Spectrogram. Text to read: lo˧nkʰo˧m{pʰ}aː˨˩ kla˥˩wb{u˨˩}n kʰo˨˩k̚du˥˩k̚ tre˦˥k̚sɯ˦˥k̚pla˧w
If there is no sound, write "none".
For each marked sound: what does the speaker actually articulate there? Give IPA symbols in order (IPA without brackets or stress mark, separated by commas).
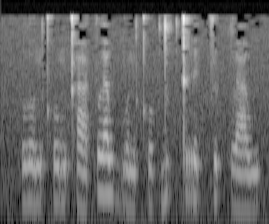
kʰ, o˨˩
